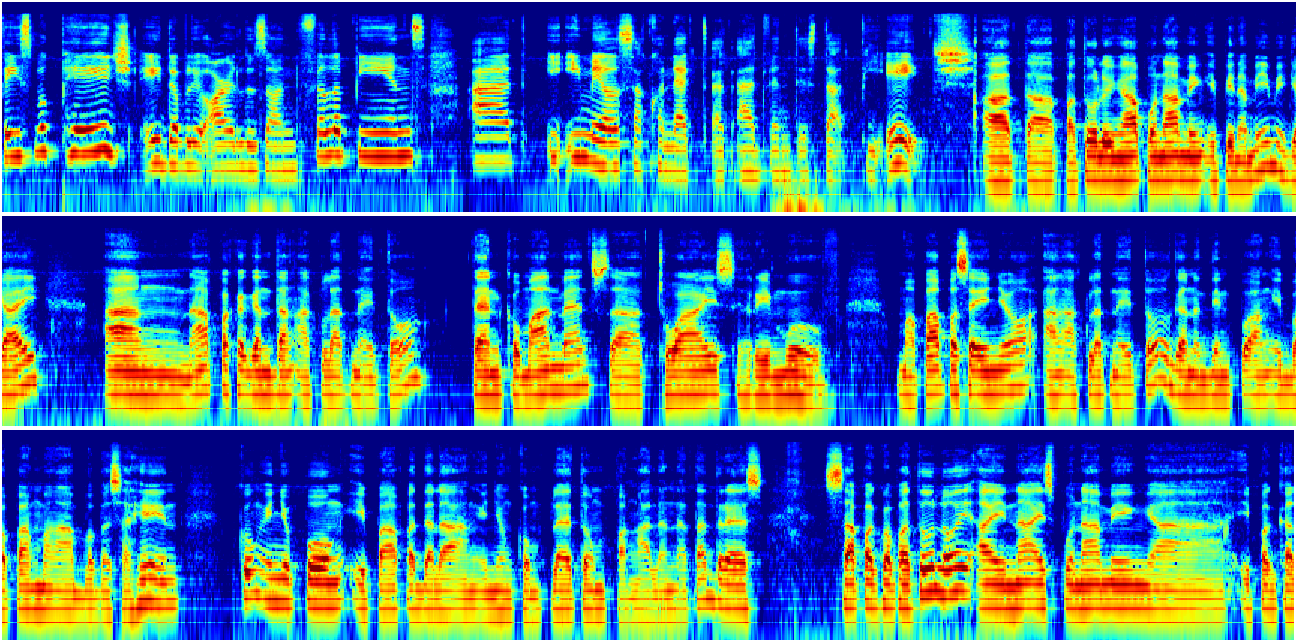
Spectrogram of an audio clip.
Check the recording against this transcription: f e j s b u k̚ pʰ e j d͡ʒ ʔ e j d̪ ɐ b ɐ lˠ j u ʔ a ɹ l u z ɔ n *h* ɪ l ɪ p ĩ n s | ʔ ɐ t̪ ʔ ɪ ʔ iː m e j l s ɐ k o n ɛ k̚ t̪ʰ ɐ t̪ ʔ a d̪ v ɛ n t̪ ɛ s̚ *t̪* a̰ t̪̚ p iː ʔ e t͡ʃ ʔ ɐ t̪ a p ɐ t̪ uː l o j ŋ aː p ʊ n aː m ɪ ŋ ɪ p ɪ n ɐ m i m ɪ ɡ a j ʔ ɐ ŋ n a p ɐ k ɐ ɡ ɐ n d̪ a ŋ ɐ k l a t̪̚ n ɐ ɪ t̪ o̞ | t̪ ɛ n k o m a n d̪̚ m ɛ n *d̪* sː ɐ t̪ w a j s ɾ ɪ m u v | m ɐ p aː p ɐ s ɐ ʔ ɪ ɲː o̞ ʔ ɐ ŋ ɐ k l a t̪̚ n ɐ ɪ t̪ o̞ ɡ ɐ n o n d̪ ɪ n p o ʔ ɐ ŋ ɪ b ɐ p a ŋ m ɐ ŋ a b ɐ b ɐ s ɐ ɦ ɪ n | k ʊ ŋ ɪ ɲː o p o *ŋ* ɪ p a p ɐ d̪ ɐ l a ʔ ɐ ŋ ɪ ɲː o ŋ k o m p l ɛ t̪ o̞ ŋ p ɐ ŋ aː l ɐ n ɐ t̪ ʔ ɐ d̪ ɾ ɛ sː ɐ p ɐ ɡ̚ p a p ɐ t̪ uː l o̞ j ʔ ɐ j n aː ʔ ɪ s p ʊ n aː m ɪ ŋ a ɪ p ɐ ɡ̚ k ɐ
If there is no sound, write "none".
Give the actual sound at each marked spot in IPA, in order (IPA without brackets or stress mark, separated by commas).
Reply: f, d̪, t̪, ŋ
